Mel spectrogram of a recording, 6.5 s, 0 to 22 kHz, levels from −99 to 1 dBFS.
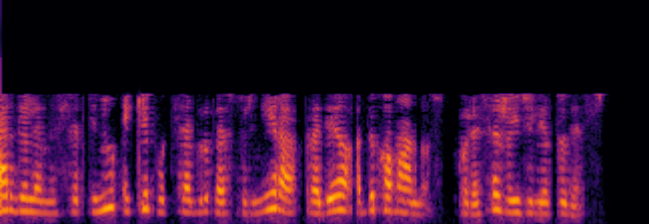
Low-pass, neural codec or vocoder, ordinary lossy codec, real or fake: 7.2 kHz; codec, 16 kHz, 8 kbps, FreqCodec, smaller model; AAC, 16 kbps; fake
